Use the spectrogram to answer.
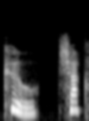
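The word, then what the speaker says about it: Tkachuk: the text to speech says my name right kachuk it's pronounced coo chuck lol it's a hockey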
